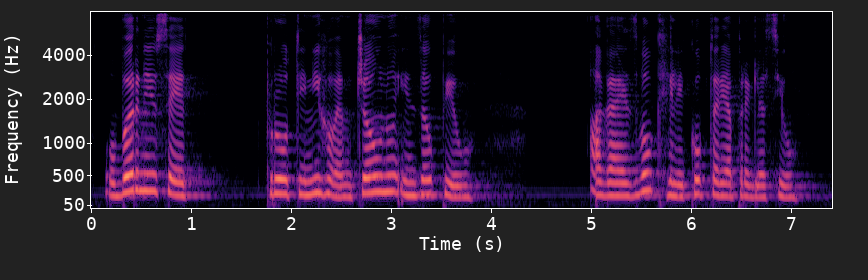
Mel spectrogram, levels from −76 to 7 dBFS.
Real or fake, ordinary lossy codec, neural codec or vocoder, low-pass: real; none; none; none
